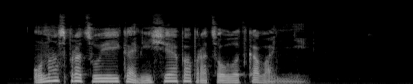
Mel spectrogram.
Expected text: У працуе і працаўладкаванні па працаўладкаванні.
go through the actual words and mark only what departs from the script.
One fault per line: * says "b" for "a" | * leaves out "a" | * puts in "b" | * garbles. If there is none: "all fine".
* puts in "нас"
* says "камісія" for "працаўладкаванні"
